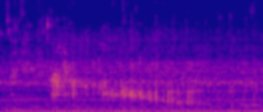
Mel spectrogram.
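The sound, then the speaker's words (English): Beer, a cloudy summer pale ale brewed with orange peels and Nugget hops, is poured as a small tasting pour into a glass for a couple of seconds. It makes a soft continuous splash whose pitch rises slightly as the glass fills. Fairly quiet, with no talking. “I'm going to pour you a little taste.”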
